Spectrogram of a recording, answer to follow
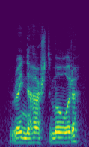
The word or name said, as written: Rinn na h-Airde Moire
